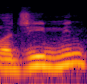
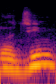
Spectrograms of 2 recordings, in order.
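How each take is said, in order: First: The word ends with an added -in sound. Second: The word stops on the final m sound. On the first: The reading continues without stopping. "इसे हम रजीमिन पढ़ेंगे" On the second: The reader stops at this word. "वफ़ की सूरत में रजीम पढ़ेंगे"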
